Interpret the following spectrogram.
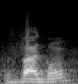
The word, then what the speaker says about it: wagon: Wagon means a wagon or a rail car in English. Notice that I say wagon. You remember that W is W, so wagon.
